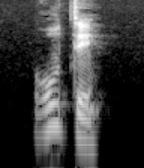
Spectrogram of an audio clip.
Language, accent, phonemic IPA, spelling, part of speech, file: French, France, /ʁu.te/, router, verb, LL-Q150 (fra)-router.wav
- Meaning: to route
